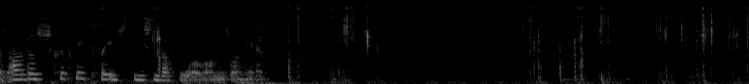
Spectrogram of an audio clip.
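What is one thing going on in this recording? Cards rustle and slide against plastic sleeves.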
